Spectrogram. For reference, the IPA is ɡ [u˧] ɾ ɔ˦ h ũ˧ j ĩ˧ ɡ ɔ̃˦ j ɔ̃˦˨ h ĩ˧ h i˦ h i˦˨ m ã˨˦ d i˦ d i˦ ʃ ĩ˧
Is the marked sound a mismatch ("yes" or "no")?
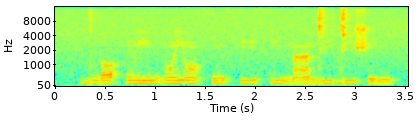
no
